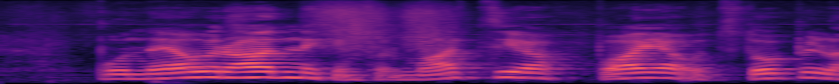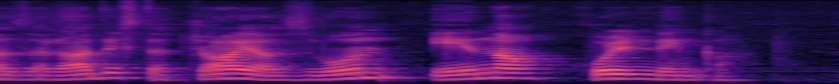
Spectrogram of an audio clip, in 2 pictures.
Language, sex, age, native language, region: Slovenian, female, 60+, Slovenian, Drava region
